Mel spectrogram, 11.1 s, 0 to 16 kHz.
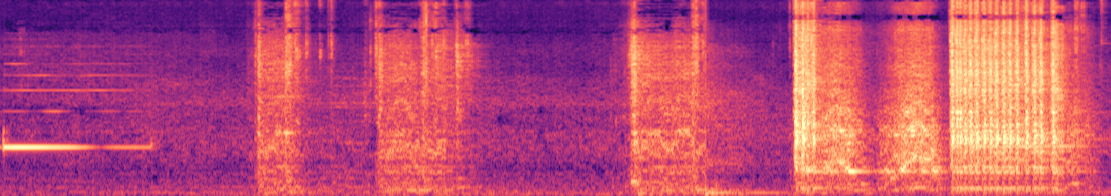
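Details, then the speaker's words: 32-year-old Cadillac Fleetwood Brougham with a 5.7L V8, cranked on a temporary battery. Several short, slow, labouring cranking bursts that never catch. Owner first suspected the battery, but the starter turned out faulty, bodged with glue by a previous owner. "It feels like this battery doesn't have enough juice; it's struggling to crank it."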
